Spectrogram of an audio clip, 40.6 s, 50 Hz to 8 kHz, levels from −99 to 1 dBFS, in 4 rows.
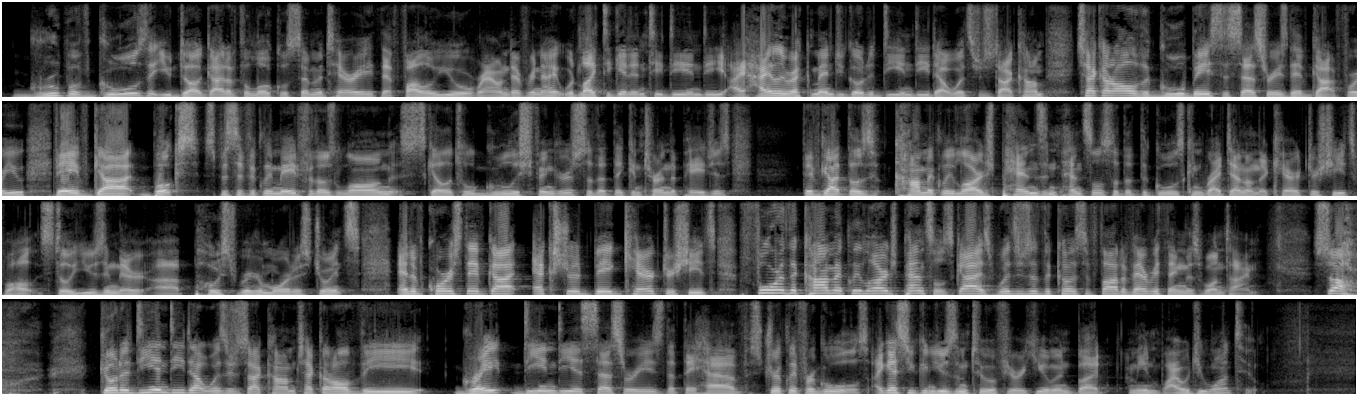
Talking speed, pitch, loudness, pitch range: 220 wpm, 150 Hz, -31 LUFS, 135-175 Hz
